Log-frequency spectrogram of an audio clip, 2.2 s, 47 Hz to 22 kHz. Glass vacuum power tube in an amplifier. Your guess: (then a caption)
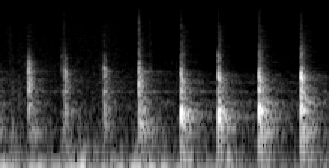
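Sound. Eight short, dry knocks land on a glass EL34 vacuum power tube installed in a Mesa Boogie RA 100 guitar amp, a replacement chosen after testing as the least rattling. Each tap is a quick low-mid thud that dies away almost at once, with the last four a little louder. No rattle follows the knocks, so it is judged a good, non-rattling tube.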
